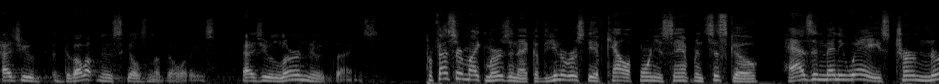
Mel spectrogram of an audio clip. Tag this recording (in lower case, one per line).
speech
